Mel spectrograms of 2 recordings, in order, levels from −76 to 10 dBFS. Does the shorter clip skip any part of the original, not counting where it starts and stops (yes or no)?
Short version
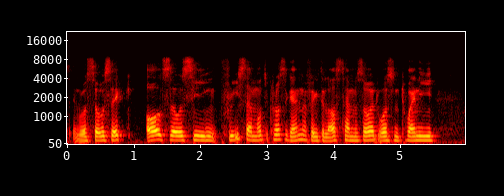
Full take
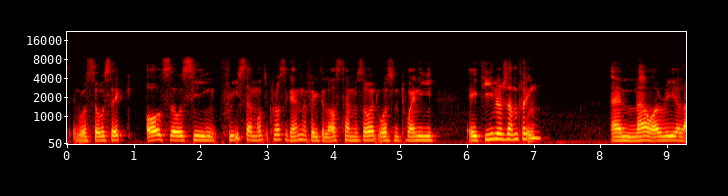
no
